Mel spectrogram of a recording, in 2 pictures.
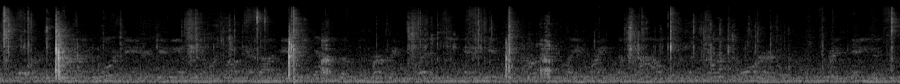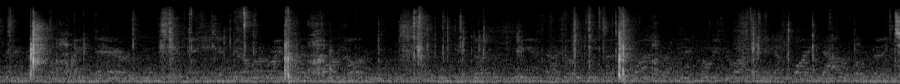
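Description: Trading cards and their packaging being handled on a table: scattered light taps and rustles, about one every couple of seconds, over a steady low hum.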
